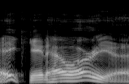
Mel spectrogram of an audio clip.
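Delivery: creepy, slightly pervy put-on cartoon-character voice. Greeting the other host in a Mayor West voice. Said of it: "was that your Mayor West voice?".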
